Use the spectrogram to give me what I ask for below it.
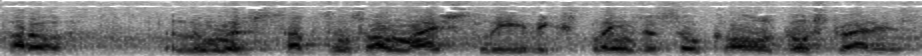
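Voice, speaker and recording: An actor playing a calm, resolute masked western lawman in a 1950s radio adventure, speaking in formal, precise sentences. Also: medium pitch, normal speed, natural voice. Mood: calm, explanatory. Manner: formal, precise, explanatory diction. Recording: muffled, noisy old radio broadcast recording.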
